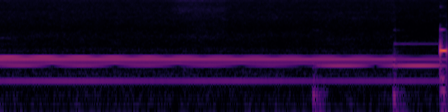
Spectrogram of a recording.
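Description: Several crystal singing bowls ringing together in long, steady tones, a low note beneath a cluster of higher ones. A bowl is struck softly again about three seconds in and once more just before the end.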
